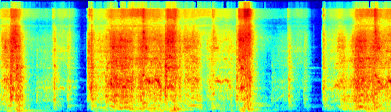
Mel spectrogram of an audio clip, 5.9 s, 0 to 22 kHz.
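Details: Third-gen (82–92) Camaro on starter fluid, other coil pack just plugged in: starter grinds in uneven bursts, then sharp backfire bang (fireball), never runs on its own; no start. Owner suspects injectors not working.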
